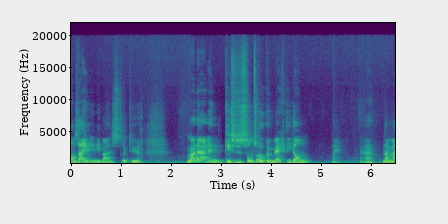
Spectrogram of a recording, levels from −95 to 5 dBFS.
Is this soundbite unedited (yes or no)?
yes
